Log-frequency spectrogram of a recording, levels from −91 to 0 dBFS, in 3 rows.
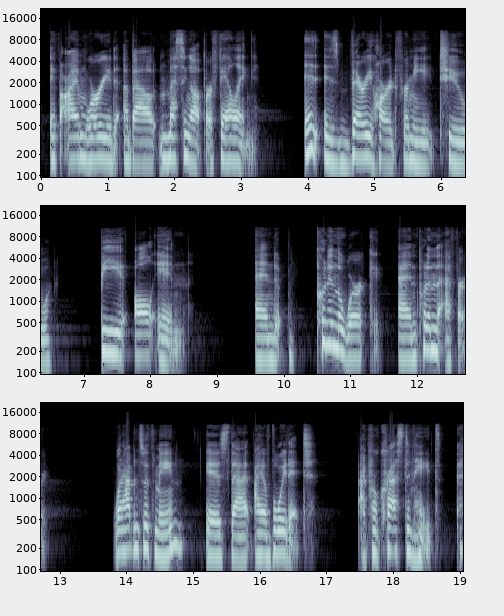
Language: English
